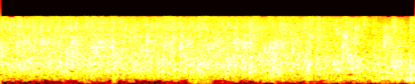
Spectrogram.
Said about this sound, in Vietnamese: Vỗ một tràng pháo tay thật lớn lên thưa anh chị em.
